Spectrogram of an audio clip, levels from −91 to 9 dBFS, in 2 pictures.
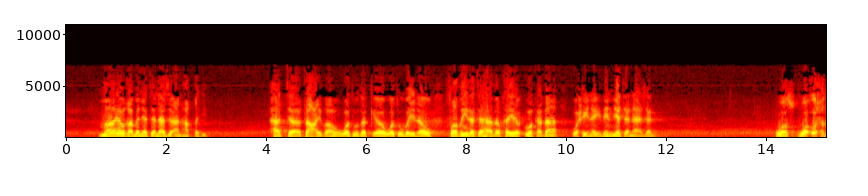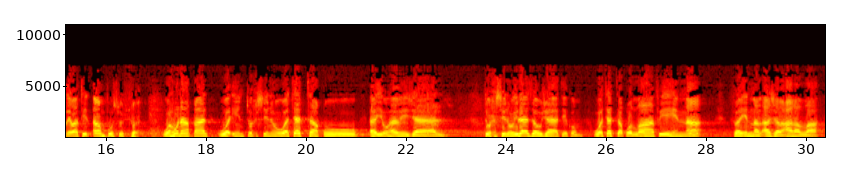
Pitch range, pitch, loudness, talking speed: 155-185 Hz, 170 Hz, -19 LUFS, 70 wpm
